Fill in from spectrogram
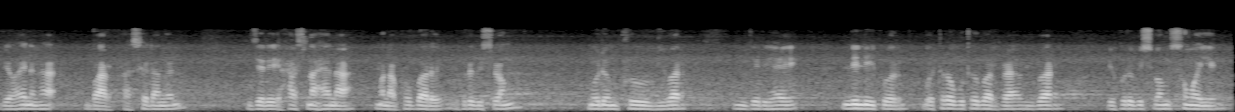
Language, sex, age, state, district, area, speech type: Bodo, male, 45-60, Assam, Chirang, rural, spontaneous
